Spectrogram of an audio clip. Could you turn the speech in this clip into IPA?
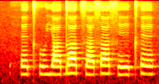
h ɛ˨ tʰ ʊ˨ j a˨ d a˦ t͡s a˨ s a˦ s eː˨ tʰ ɛ˦

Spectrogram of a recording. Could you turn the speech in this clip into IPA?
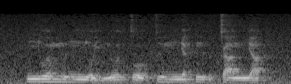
ɲ u˧ ə̯ m ɨ˧ ŋ ɲ o˧˩ j n u˧ ə̯ k o˨˩ k ɨ˧ m ɲ a˦˥ k̚ n ɨ̰˧˥ ə̯ k a˧ n ɲ a̰ː˧˨ n ʔ

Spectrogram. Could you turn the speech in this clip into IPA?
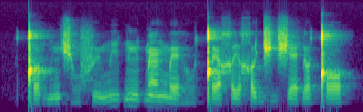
ǃ ʌ˨ ɡ͡b ĩ˨ ʃ ɔ̤˧ f y˨ m i˦ ɓ ĩ˦ ɓ æ̃˦ ŋ͡m ɛ˨ ɦ ɔ̤˧ ǃ ɛ˨ χ i˨ χ ɯ˦ d͡ʒ i̤˦ ʃ ɛ˨ ɗ ʌ˧ ǃ ɔ˧

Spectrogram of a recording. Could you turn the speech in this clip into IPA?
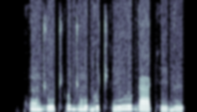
kʰ õ d͡ʒ u t͡ʃʼ ɯ d͡ʒ ũ ɾ u ɡ ɯ t͡ʃʼ i lː ɯ ɡ æː kʰ i ɡ y

